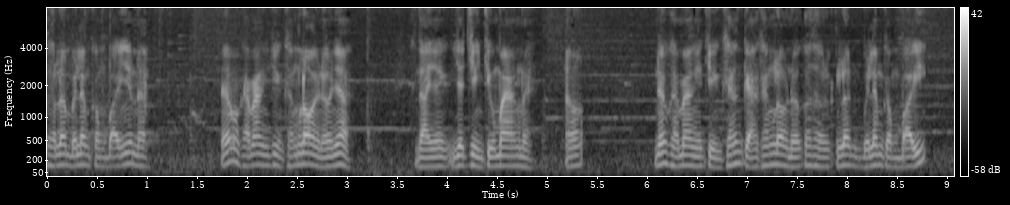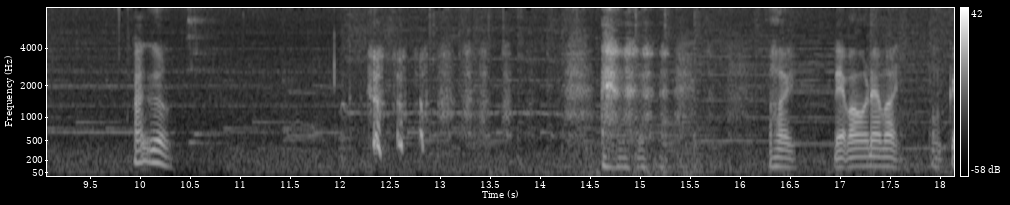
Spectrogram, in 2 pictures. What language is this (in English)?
Vietnamese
